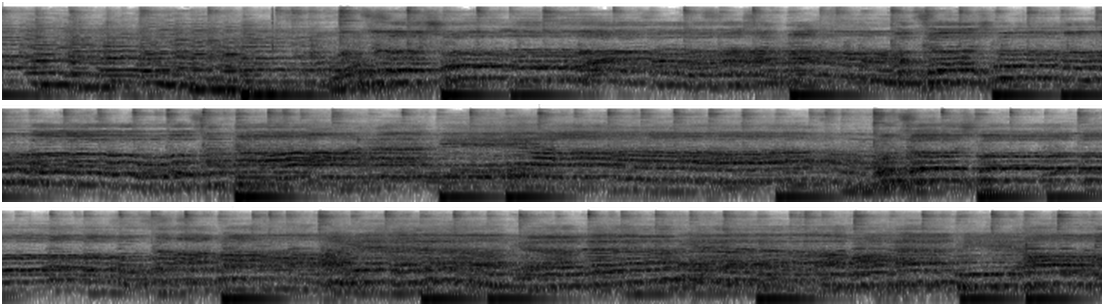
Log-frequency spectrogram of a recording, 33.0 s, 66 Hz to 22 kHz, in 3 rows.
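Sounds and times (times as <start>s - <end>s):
bowed violins: 0.0s - 6.9s
men's chorus singing: 0.0s - 33.0s
oud playing: 0.0s - 33.0s
qanun playing: 0.0s - 33.0s.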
